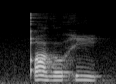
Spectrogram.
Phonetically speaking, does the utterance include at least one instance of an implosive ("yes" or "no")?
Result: no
